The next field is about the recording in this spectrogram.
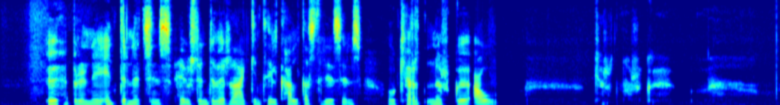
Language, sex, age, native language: Icelandic, female, 18-19, Icelandic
